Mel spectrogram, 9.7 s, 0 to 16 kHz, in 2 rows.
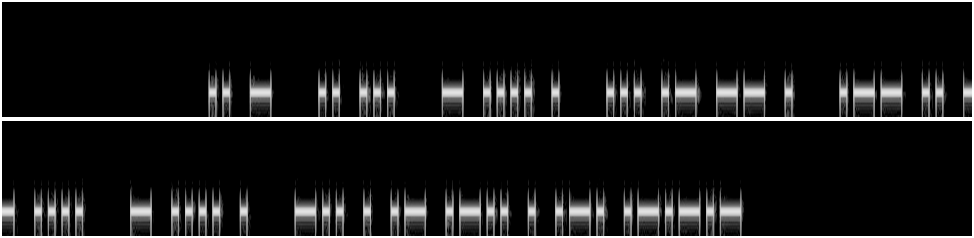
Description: Morse code, heard as a keyed tone, about 34 wpm, 700 Hz. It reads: IT IS THE SAME WITH THE DEALER.
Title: Sentences from Top 1100 Words 35wpm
